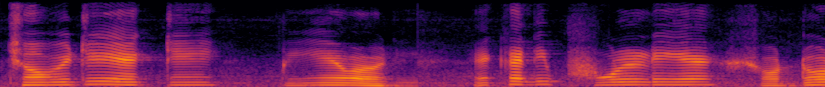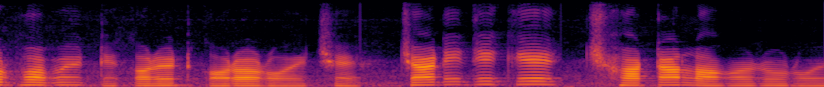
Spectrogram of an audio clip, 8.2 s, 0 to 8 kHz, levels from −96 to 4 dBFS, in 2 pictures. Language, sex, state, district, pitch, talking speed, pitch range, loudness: Bengali, female, West Bengal, Jhargram, 220 Hz, 110 wpm, 190-245 Hz, -26 LUFS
